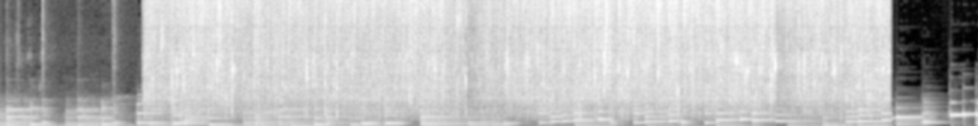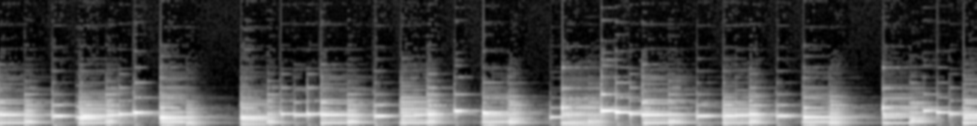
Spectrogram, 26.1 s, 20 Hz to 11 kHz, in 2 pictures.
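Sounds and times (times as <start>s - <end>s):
piano melody: 1.6s - 12.2s
loud crackling hiss: 1.9s - 11.9s.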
